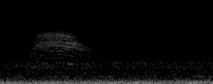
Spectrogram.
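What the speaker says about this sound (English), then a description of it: "My cat is loud." A house cat lets out a single drawn-out meow, fairly close and distinct, above a low steady room hum.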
